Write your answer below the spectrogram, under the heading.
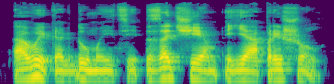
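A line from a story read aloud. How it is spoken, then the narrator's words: Ringing voice. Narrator (Russian): звенящим голосом ответил Полунин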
